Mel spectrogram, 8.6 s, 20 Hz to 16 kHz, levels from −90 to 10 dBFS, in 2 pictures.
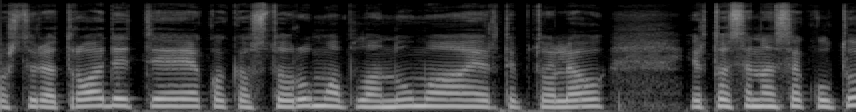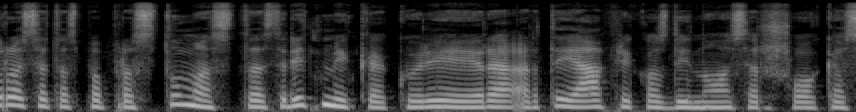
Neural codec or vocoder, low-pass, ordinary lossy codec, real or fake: vocoder, 48 kHz, 128 mel bands, Vocos; 14.4 kHz; AAC, 96 kbps; fake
